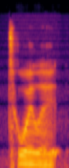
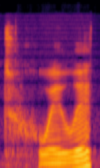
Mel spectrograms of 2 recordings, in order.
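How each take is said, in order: First: Said in the usual way. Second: TOILET drawn out with a high rising question; puzzled, stretched-out "toilet?". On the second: Real, not acted. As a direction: say "toilet" slowly, rising as if unsure of the word. Unsure of the word.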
